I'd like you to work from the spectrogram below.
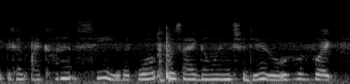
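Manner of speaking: ordinary delivery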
